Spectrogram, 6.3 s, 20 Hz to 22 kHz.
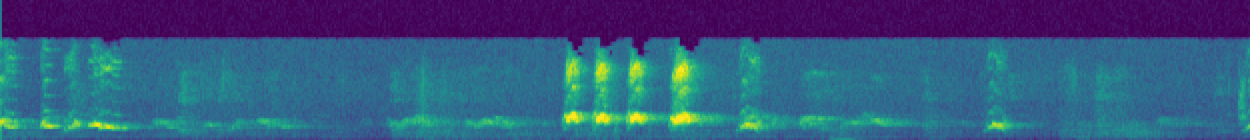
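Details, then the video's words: Red-whiskered bulbul decoy during trapping at Chùa Hương, Vietnam, 28 November 2017; chirpy warbled phrases and a quick series of four sharp notes, with a brief low falling sweep midway. "Bẫy chào mào Chùa hương chơi mau mỏ"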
